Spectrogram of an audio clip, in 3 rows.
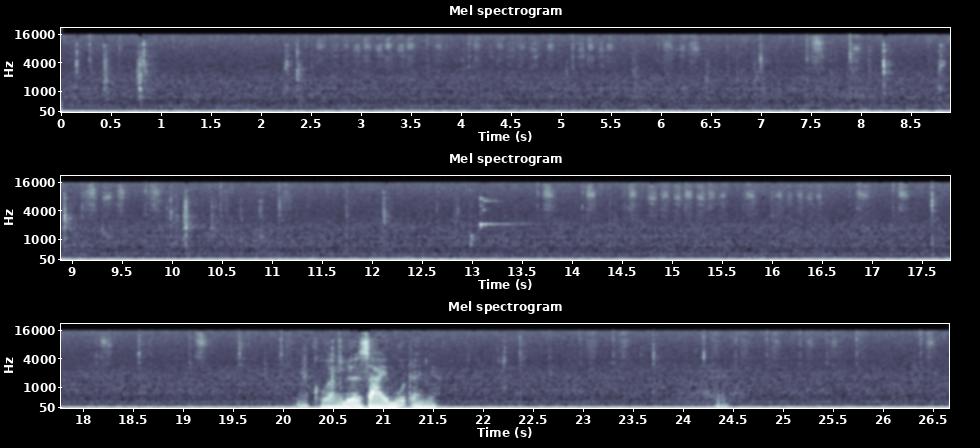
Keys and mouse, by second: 0.3 alt+click, 0.5 ctrl+right click, 0.8 ctrl+space, 1.2 ctrl+click, 2.3 ctrl+space, 2.5-5.1 alt+drag, 5.1 alt+click, 6.0 click, 6.7 ctrl+right click, 6.9 ctrl+click, 7.5 click, 8.2 space, 8.7 click, 9.1 alt+click, 10.2 ctrl+right click, 10.5 click, 11.0 alt+click, 11.8 click, 12.1 space, 13.0 click, 13.7 alt+click, 14.5-16.8 drag, 20.0 alt+click, 20.6 ctrl+space, 22.4 ctrl+click.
